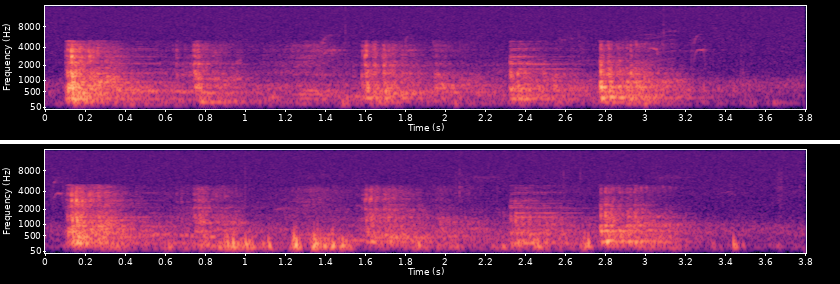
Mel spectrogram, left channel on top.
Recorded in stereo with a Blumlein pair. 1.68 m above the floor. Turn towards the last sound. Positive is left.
turn(degrees=25)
